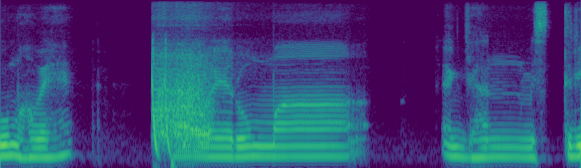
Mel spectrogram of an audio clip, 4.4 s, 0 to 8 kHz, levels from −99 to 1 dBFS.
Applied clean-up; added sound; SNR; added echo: neural mask model RNNoise.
